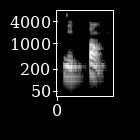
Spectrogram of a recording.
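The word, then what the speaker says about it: にっぽん: So we have bikkuri, kissu, natto, nippon. And it may not seem like a big deal, but getting the pause in is very important because you might inadvertently say a different word, or someone might not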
